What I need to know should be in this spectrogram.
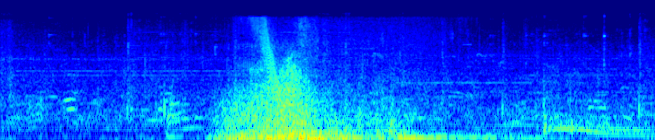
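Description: A bright whooshing chime swells and fades.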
